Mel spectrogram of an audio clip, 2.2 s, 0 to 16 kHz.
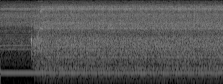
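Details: Cheetah 17.5-turn sensored brushless motor and speed controller in a Yokomo MR-4 TC RC car, full throttle in zero-timing (blinky, no turbo) mode: clean steady high-pitched whine, one even note, no roughness or cogging; running smoothly.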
